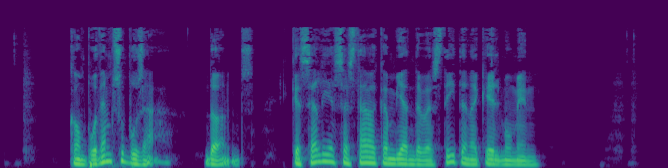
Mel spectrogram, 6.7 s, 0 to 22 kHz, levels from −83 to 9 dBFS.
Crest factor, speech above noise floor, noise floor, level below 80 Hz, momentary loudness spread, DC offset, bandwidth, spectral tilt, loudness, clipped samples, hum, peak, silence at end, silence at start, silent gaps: 18 dB; 64 dB; -83 dBFS; -38 dBFS; 11 LU; under 0.1%; 11.5 kHz; -6.5 dB/octave; -20 LUFS; under 0.1%; none; -4 dBFS; 1.3 s; 0.7 s; none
